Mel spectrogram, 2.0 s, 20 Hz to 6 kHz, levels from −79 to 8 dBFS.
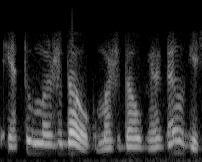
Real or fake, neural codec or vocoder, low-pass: real; none; 5.4 kHz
